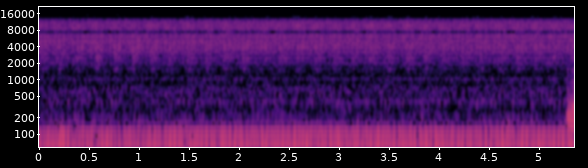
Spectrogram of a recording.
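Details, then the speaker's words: Audi petrol engine, 171,000 km, after revving: low idle that wavers unevenly and shakes slightly; cause unconfirmed, suspected injectors. "а у этого [музыка] фольксвагенам кажется этот турбированный мотор о его колбасит немножко"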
